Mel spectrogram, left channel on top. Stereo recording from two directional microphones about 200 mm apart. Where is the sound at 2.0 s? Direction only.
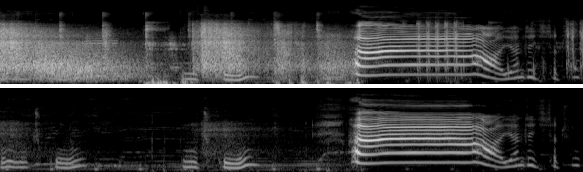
60° left (ahead or behind).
